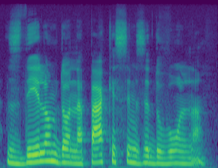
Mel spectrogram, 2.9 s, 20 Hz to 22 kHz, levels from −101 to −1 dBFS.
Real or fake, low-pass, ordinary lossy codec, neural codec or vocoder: real; 19.8 kHz; none; none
